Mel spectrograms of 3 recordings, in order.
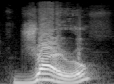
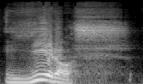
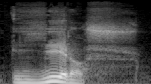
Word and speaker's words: gyros: To all of you that call this delicious-looking piece of food "Gyro" and that's for you as well Gordon Ramsay, the proper pronunciation is "Gyros". "Gyros".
